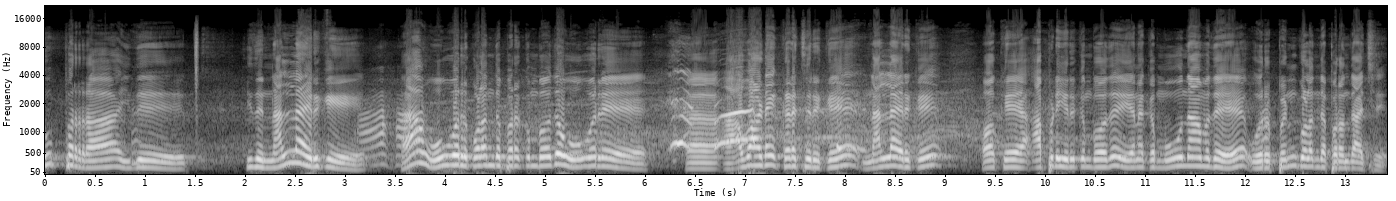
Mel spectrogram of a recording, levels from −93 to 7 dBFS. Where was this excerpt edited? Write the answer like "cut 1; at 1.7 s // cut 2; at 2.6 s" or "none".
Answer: none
